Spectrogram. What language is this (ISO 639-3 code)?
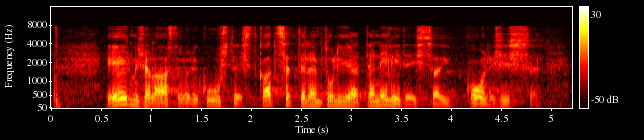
est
